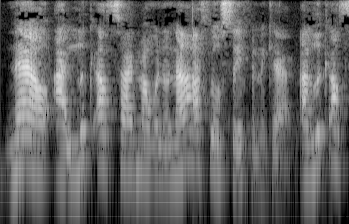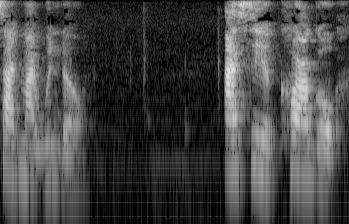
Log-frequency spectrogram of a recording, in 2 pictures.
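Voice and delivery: plain reading voice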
